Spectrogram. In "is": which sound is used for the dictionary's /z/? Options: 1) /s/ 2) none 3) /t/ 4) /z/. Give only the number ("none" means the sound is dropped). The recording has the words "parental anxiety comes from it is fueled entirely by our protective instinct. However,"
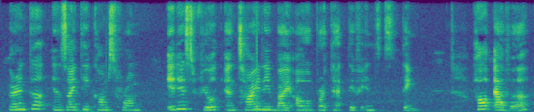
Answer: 1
